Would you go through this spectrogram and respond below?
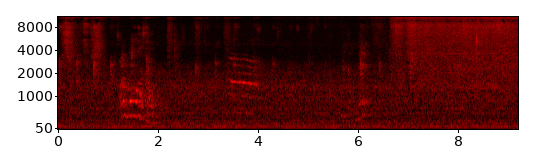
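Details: Haeundae stray cats, a mother and daughter rescued and later fostered, one bearing an old traffic-accident fracture; two or three faint, brief meows in the first four seconds, set against constant low-frequency hum.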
